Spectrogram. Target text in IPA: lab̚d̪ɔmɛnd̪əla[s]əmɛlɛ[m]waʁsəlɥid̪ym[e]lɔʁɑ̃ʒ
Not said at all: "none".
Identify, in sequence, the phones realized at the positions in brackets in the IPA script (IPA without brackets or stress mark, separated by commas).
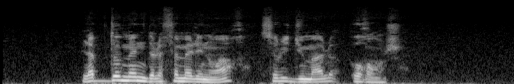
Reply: f, n, a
